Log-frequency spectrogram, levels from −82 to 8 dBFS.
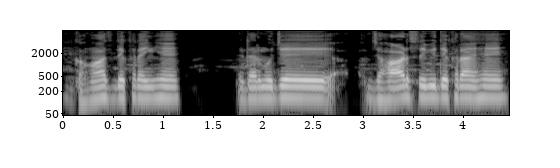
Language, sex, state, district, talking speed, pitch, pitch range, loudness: Hindi, male, Jharkhand, Jamtara, 160 wpm, 130 Hz, 125-135 Hz, -18 LUFS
